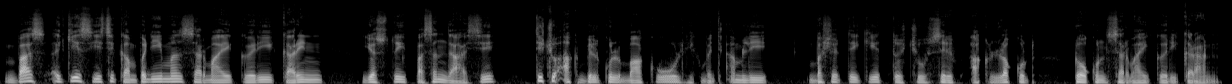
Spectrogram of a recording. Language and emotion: Kashmiri, neutral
